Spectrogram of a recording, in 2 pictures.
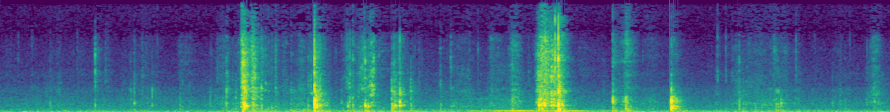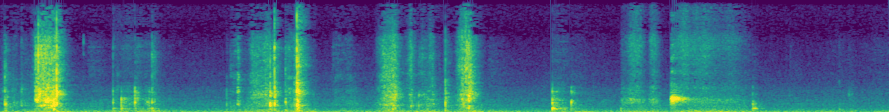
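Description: Colouring on paper: short, irregular scratchy strokes of a colouring tool across the page, some a little louder than others, with pauses between them.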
